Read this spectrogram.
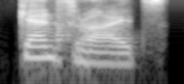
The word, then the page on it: cantharides: Indian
